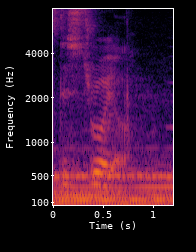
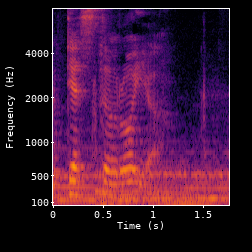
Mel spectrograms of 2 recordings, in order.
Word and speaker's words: Destoroyah: if your name is destroyed or destoroyah which is its proper pronunciation so basically all that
